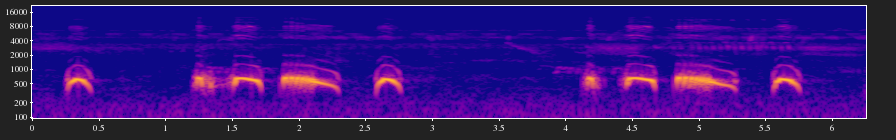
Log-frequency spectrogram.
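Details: Young spotted dove in training, on the competition ground for the first time, gives clear mellow cooing phrases: a single coo, then a run of three coos, one drawn-out, repeated twice.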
